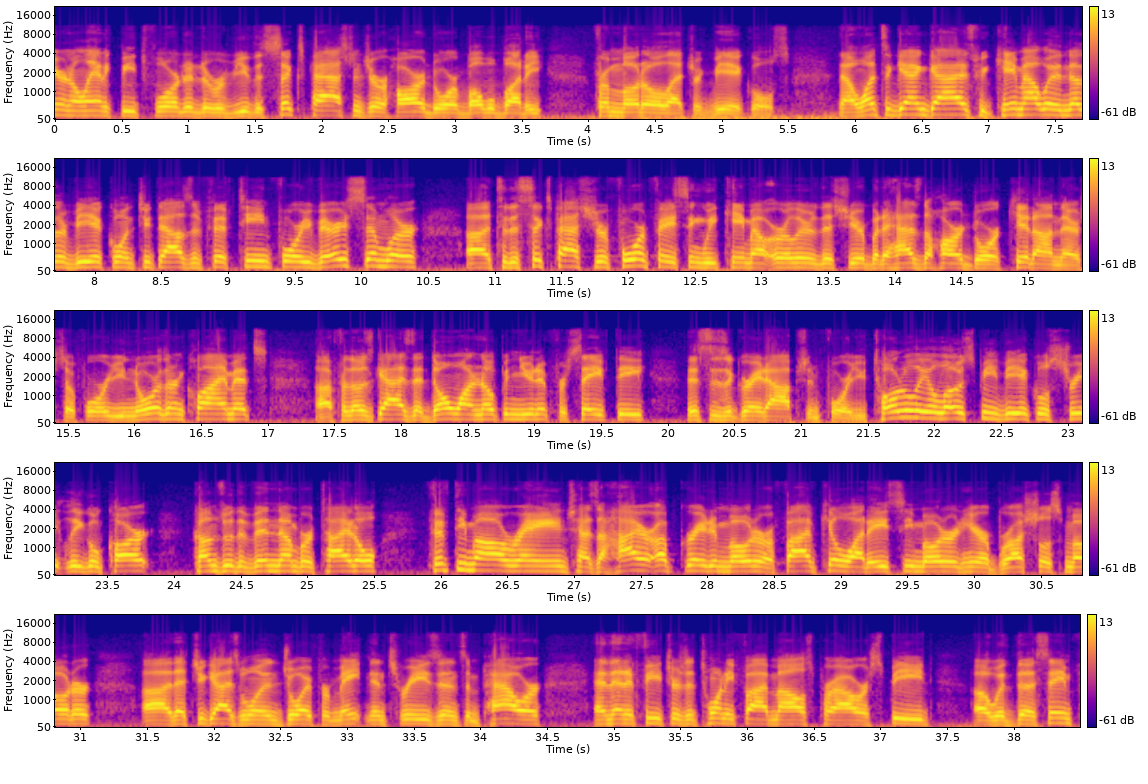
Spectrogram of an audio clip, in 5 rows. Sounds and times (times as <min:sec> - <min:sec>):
Speech: 0:00.0 - 0:38.4.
